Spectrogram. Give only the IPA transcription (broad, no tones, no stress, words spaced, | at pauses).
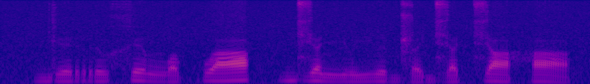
ɡʲerɯ xeŋʷa kʷa | d͡ʑɛnʲu jiɖ͡ʐɛd͡ʑa t͡ɕa ha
